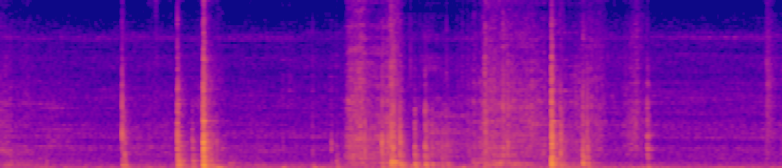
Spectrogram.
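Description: Cookware being handled on a kitchen counter: a few sharp knocks and clacks from a metal baking tray and a pan being moved, with a brief noisy scrape about three and a half seconds in.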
